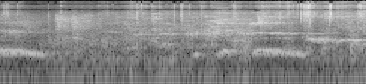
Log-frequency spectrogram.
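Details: Spotted dove cooing to stimulate a lure bird: low hollow coos, a long slurred note followed by shorter coos and another drawn-out falling note, over steady low hum and faint higher chirps.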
